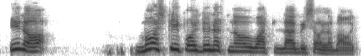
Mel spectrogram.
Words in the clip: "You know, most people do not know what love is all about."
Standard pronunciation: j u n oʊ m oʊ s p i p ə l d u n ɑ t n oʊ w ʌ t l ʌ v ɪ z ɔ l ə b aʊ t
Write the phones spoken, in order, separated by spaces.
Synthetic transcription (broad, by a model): j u n oʊ m oʊ s p i p ə l d u n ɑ t n oʊ w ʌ t l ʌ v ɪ s ɔ l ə b aʊ t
